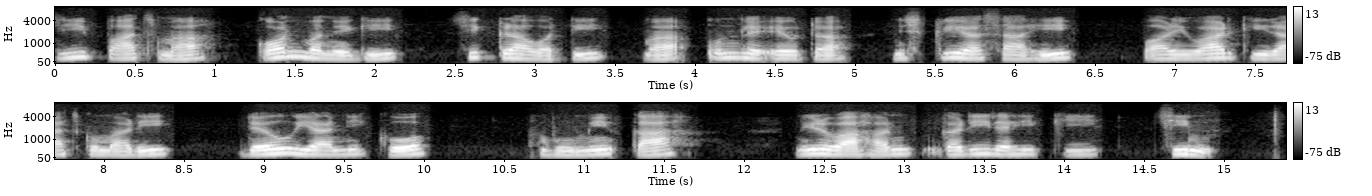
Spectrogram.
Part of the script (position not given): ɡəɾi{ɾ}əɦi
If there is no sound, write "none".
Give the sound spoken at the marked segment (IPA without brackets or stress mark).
ɾ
